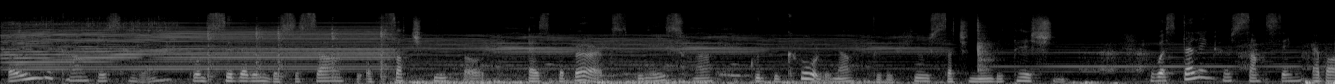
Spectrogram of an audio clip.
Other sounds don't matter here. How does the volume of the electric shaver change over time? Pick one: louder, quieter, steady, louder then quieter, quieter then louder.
quieter.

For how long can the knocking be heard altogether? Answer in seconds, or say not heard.
2 s.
